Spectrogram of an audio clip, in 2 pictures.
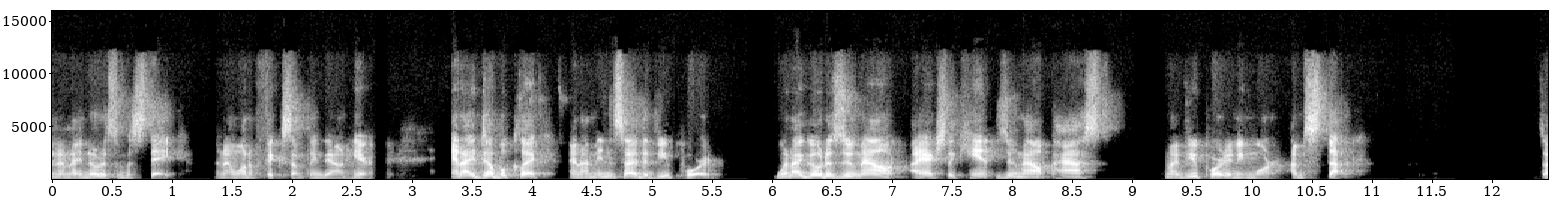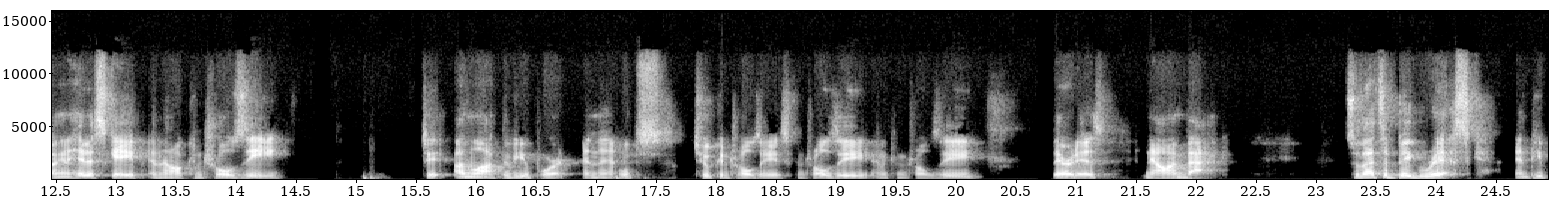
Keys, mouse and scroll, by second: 0.4 middle click, 1.1 middle click, 1.7 middle click, 4.4 click, 4.7 scroll, 4.9 click, 6.5 scroll, 7.2-8.1 scroll, 8.1-8.5 scroll, 9.0-10.0 scroll, 10.4-11.5 scroll, 12.1 scroll, 12.7 Escape, 12.7 scroll, 14.1 ctrl+z, 15.9-16.5 scroll, 16.5-17.2 scroll, 18.6 ctrl+z, 19.3 ctrl+z, 20.2 ctrl+z, 22.2 F15.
